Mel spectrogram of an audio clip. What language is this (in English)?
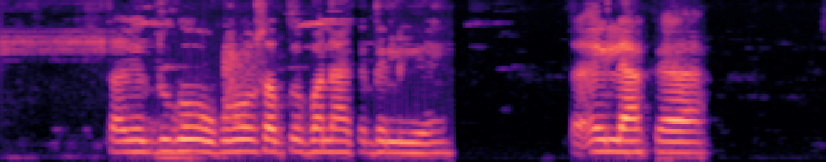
Maithili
